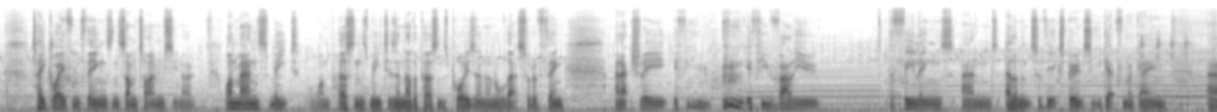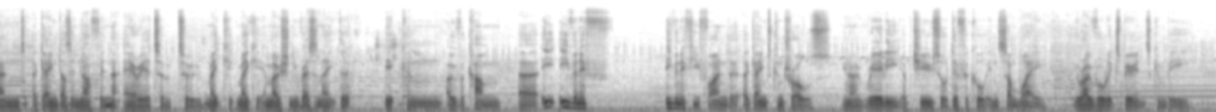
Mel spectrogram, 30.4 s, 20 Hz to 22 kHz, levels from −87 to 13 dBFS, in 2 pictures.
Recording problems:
electrical hum; noticeable; throughout; 50 Hz, 20 dB below the speech

